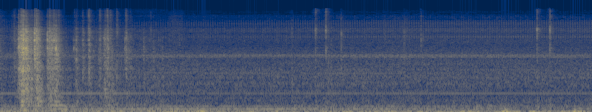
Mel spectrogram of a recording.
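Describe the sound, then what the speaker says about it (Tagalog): A printer runs a vinyl sticker sheet, opening with a burst of loud mechanical clatter and then settling into a steady, quieter whir with faint clicks. "So yan, i-print ko na."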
